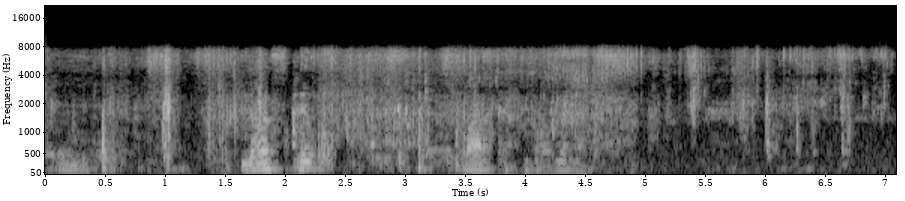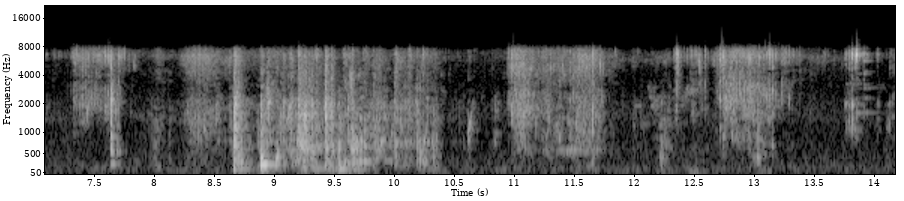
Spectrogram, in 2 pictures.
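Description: Water sloshing and trickling in a small plastic bucket as it is handled over garden soil, among scattered rustling and clicks.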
